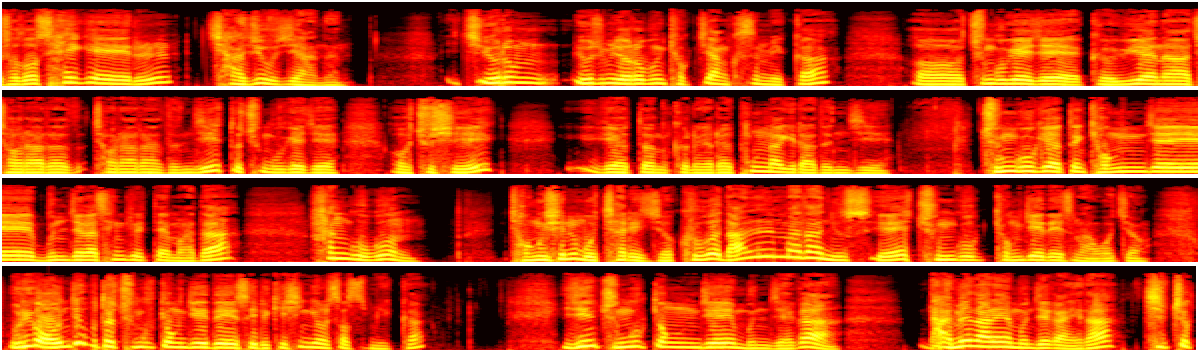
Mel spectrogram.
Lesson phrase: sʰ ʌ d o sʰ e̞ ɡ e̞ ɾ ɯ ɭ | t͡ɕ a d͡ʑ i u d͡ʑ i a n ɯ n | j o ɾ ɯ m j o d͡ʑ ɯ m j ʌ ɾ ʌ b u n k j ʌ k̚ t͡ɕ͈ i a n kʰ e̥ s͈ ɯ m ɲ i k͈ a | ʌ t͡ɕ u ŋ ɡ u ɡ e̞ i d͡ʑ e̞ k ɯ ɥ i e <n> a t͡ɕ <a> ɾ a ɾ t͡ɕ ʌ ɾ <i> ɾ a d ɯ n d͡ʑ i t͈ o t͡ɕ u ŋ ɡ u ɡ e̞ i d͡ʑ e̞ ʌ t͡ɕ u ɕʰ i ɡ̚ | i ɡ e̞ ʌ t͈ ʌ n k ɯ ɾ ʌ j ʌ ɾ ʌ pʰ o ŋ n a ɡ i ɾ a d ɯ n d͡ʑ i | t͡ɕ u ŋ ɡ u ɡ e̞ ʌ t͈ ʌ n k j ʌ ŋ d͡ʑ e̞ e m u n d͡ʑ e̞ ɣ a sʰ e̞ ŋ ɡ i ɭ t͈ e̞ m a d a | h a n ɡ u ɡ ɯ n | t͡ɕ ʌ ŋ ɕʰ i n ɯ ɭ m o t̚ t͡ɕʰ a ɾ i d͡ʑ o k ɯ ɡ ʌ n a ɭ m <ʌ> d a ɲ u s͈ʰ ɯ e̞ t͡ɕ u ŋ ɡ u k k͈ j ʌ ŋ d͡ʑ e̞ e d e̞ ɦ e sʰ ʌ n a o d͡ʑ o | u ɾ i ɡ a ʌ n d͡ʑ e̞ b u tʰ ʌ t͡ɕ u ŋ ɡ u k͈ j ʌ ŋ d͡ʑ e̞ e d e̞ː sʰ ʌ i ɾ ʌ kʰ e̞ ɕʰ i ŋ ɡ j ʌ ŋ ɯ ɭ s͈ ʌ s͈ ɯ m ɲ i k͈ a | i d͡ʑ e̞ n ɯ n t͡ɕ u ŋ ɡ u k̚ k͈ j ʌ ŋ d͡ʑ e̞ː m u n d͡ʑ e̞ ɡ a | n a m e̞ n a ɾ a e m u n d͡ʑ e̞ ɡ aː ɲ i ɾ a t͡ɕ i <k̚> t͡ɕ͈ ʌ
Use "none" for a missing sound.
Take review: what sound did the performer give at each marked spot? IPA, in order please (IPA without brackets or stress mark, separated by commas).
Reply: n, ʌ, a, a, p̚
